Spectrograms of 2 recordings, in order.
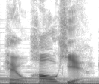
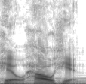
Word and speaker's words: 侯孝賢: How do you pronounce Ho Xiaoxian, this director's name in Hakka? Ho Hao Hian. Ho Hao Hian.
